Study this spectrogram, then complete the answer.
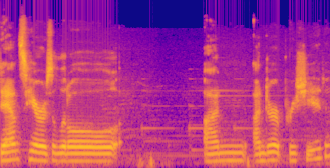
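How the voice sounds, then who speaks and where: Music plays behind a man with an American accent who speaks at a medium pitch. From Waynesburg, Pennsylvania. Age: 20s. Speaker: modern dancer, choreographer and yoga teacher. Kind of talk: interview answer.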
